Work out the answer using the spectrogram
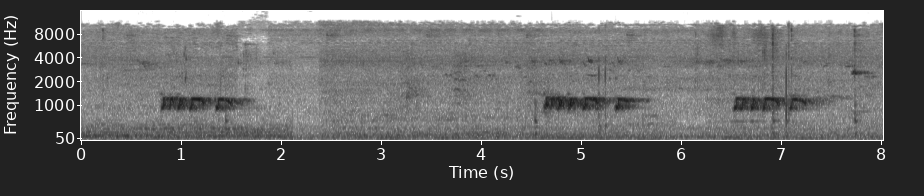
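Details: Local zebra dove song used as a lure to get birds singing quickly: three short, bubbly trilled coos with a rolling, purring texture, spaced a few seconds apart, over steady low background hum and faint other bird chirps.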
